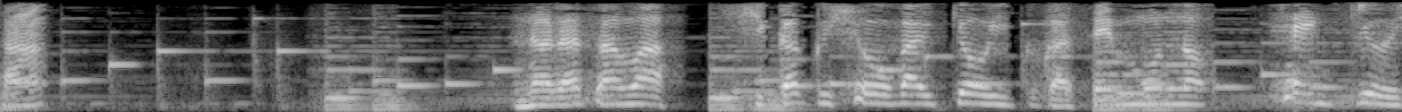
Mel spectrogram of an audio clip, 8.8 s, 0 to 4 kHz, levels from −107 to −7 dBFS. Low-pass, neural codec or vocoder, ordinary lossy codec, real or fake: 3.6 kHz; none; AAC, 16 kbps; real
